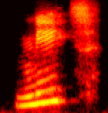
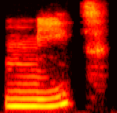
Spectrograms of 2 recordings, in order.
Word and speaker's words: meet: So meet, you just have to say it like extending the letter E. So it's meet, meat. Basically, it's like you say the same word meat, the thing that you eat, like carne.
